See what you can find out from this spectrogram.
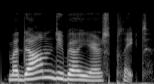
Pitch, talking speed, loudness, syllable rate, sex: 230 Hz, 155 wpm, -15 LUFS, 6.5 syllables/s, female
